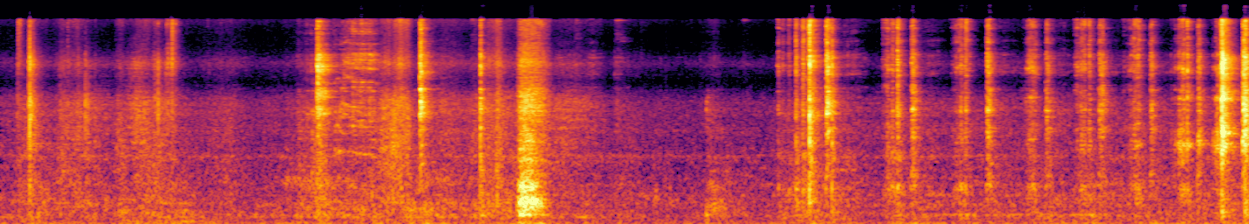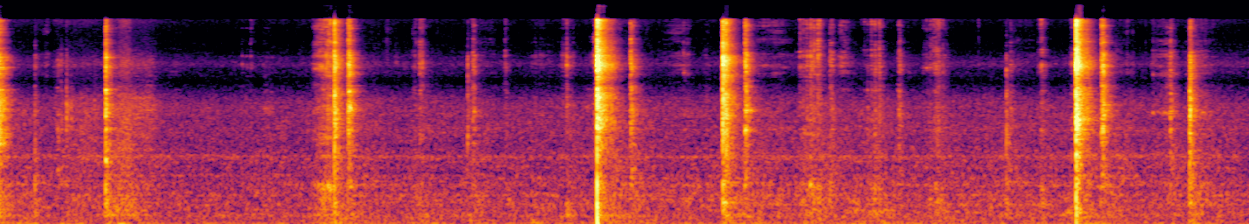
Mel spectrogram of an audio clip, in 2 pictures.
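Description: Scissors snipping through blouse fabric at close range, in quiet irregular bursts of short crisp cuts separated by pauses.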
